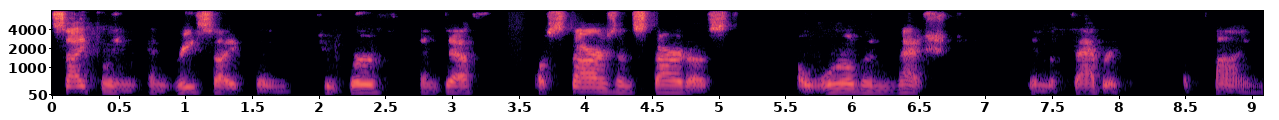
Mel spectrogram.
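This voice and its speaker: A man with a somewhat breathy, medium-pitched voice speaks very slowly with long, frequent pauses and lively intonation, recorded dry and close with no echo. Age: 70s. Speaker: poet. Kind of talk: poetry reading; casual chat.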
